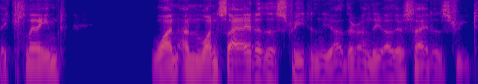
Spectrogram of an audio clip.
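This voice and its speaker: Monotone, flat intonation at a fairly quick pace, with an American accent and a quiet background. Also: man. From Denmark, then Michigan from age nine. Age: 70s. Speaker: engineer and church member presenter. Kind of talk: personal testimony talk to a discussion group.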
